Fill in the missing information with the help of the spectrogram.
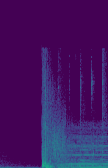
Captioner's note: Gun shot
